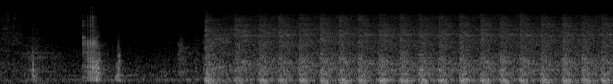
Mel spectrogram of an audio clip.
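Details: 1971 VW Bus flat-four with newly installed 34 ICT/EPC dual carbs and exhaust, ignition disconnected to prime: short starter bursts then steady cranking about 2.5 beats a second, no catch; fuel not yet reaching carbs.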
